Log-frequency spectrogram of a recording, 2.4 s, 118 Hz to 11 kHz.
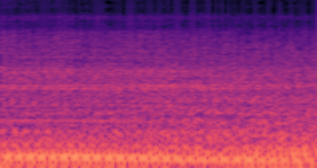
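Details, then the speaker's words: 2001 Ford Expedition just after fixing a no-crank by sanding the loose negative battery terminal: strong, even low idle with steady rumble, no misses or knocks; normal idle. "And at the end of the day, what it ended up being was a loose negative connection on the battery"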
